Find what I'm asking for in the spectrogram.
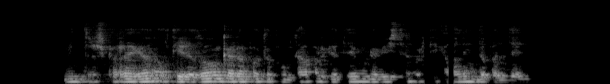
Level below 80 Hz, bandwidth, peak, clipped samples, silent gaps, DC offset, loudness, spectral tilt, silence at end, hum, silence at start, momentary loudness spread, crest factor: -66 dBFS; 7.6 kHz; -12 dBFS; under 0.1%; none; under 0.1%; -30 LUFS; -8.5 dB/octave; 0.8 s; none; 0.65 s; 14 LU; 20 dB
